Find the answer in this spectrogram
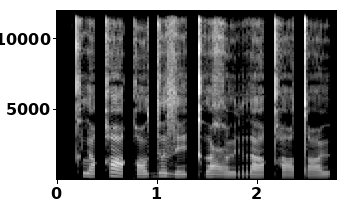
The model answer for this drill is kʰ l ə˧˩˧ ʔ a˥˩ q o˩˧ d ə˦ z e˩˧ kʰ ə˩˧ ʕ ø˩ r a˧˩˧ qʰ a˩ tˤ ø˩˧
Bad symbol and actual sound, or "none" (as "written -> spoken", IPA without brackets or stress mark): ʔ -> qʰ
